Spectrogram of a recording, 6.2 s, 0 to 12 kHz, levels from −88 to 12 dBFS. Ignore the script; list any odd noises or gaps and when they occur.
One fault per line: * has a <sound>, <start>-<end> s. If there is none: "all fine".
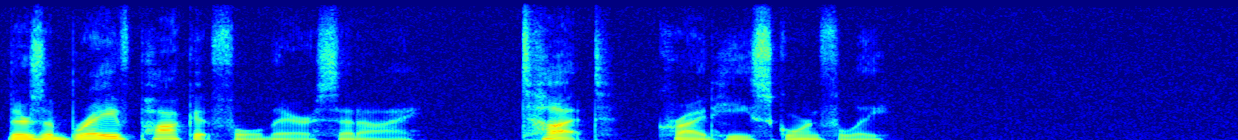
all fine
